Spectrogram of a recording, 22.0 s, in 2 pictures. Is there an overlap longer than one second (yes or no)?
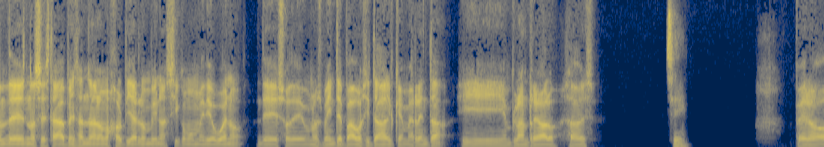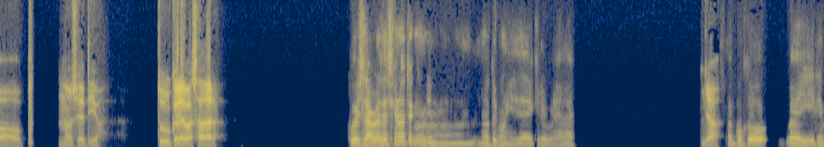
no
